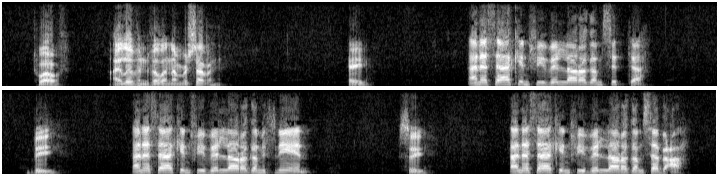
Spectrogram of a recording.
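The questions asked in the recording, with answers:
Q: I live in villa number 7.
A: C: أنا ساكن في فيلا رقم 7.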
